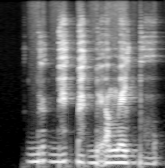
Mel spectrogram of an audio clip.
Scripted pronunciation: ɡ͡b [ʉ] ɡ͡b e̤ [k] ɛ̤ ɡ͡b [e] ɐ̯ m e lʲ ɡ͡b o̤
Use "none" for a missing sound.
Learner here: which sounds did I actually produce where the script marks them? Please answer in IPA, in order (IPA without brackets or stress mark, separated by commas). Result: ʉ, k͡p, ḛ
